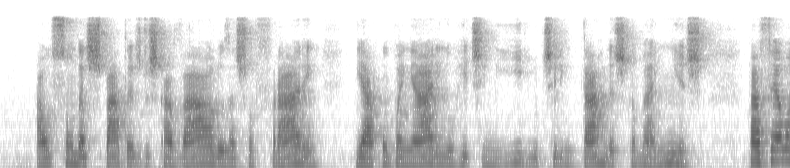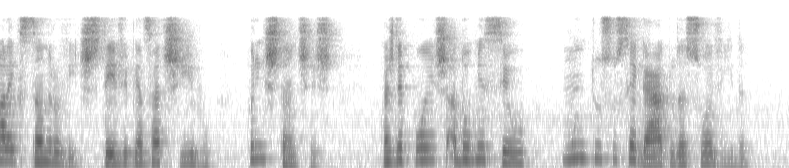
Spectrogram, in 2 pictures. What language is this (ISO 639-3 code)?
por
